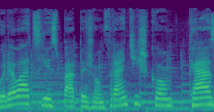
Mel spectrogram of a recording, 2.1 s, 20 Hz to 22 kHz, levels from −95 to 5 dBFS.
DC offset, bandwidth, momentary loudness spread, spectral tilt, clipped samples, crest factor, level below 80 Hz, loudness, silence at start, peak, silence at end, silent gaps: under 0.1%; 17 kHz; 5 LU; -4.5 dB/octave; under 0.1%; 16 dB; -54 dBFS; -28 LUFS; 0 s; -10 dBFS; 0 s; none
